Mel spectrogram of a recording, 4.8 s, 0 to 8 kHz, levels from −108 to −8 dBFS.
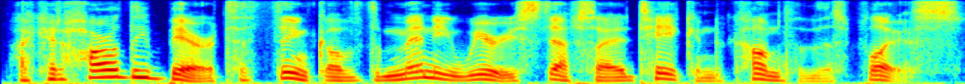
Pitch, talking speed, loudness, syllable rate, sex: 155 Hz, 235 wpm, -19 LUFS, 5.1 syllables/s, male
